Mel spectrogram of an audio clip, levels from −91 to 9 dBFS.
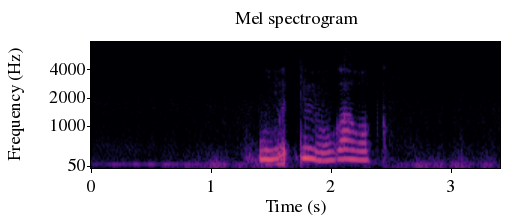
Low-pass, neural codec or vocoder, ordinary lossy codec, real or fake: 7.2 kHz; codec, 16 kHz in and 24 kHz out, 0.4 kbps, LongCat-Audio-Codec, fine tuned four codebook decoder; none; fake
